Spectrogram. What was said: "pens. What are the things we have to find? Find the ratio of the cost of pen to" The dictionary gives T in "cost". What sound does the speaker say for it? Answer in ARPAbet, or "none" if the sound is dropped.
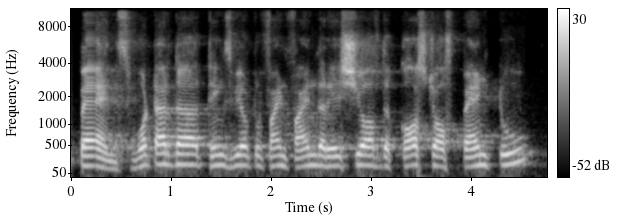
T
